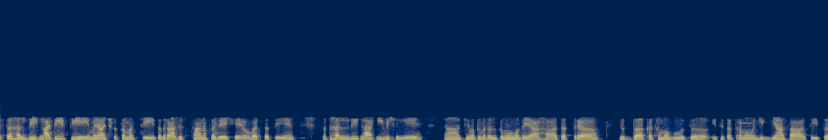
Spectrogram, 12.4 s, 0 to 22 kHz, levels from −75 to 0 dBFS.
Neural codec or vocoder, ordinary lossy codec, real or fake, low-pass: none; MP3, 32 kbps; real; 3.6 kHz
